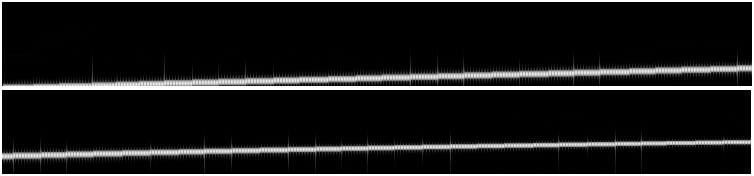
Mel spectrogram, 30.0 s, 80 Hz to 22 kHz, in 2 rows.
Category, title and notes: Instrument samples > Synths / Electronic
07. FM-X RES2 SKIRT1 RES0-99 bpm110change C0root
MODX, Yamaha, FM-X, Montage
